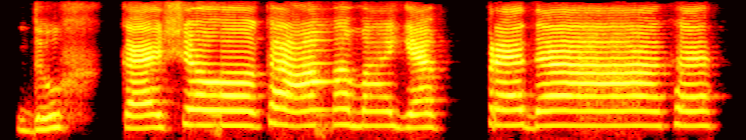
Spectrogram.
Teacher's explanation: Kha is Mahaprana, so kha should be chanted clearly.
